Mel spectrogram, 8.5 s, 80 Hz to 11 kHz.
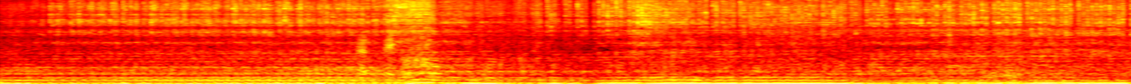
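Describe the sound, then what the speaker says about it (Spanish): A 1970s Seat 131 L saloon with a 1430 fuel-injected engine, recorded near the exhaust pipe: a steady, rumbling idle broken by one sharp rev blip that falls back, then settles into a firm idle again. "Y ahora vamos a grabar lo que es el tubo de escape."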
